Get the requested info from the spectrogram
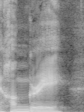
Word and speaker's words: hungry: La pronunciación ahí entre hungry y angry es importante diferenciarlo. Hungry tiene la H aspirada y una vocal más corta. Angry tiene una vocal algo más larga y bueno, sin la H, angry, de enfadado.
